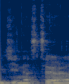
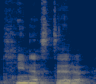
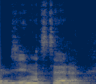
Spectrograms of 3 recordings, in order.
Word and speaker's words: Ginastera: father was caught alone that's his name genus data actually ginastera later and I mean in my country we say teenis Tara and I just found out that he'd prefer ginastera so that's that's kind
